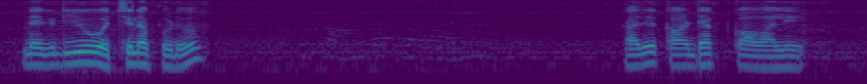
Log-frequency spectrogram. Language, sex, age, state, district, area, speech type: Telugu, male, 18-30, Andhra Pradesh, Krishna, urban, spontaneous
